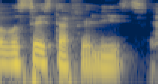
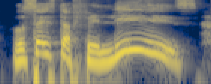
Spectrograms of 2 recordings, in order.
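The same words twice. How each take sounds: First: "Você está feliz?" dropped much lower and softer, weight on "você"; other question melody. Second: "Você está feliz?" asked with a lifted, open question tune ending on "feliz"; question melody. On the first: Teacher contrasting a second melody for the same question, low and soft. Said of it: "Ou vou perguntar". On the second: Teacher demonstrating a question melody to dancers, lifted tune. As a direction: ask "Você está feliz?" brightly, leaning on "feliz". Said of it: "Se eu perguntar". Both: Shown as a demonstration.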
